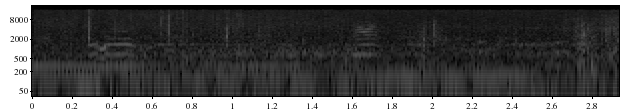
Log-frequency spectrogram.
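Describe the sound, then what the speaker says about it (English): Panicked geese in the video game What Remains of Edith Finch, several quick honks over a steady windy hum, moderately distant and layered in a faint game soundscape. "The wind picked up, and panicked geese appeared and quickly went."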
